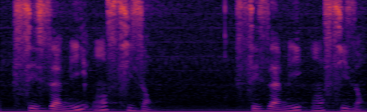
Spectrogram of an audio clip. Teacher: Et vous devez savoir que les lettres S et X se prononcent « z » quand ils font la liaison.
